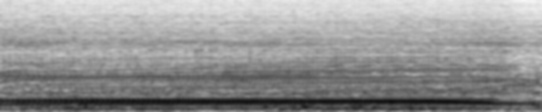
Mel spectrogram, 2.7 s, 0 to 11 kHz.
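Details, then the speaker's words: Revived vintage small motorcycle (Kawasaki KS125 or Honda C200) ridden on the road at about 30 mph after decades sitting: steady, even exhaust note under light load, no misses or knocks; running healthy. "That sounds good. And I don't have any front brakes, so they're just a suggestion. But oh, look at this. We're doing 30. This thing runs good."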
